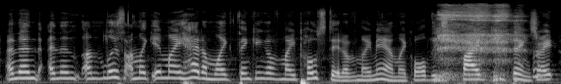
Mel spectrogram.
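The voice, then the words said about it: New York accent. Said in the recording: “do I hear a New York accent?”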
